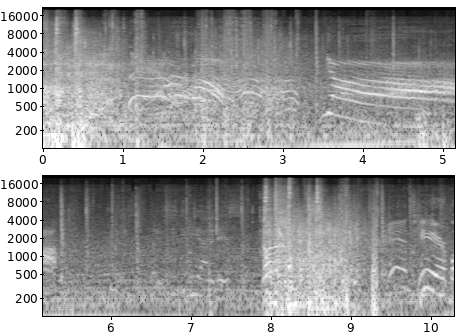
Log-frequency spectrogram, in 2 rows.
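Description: Gunshots ring out in a Mafia 3 firefight at a flooded amusement park, sharp cracks scattered across the scene with a burst near the end, mixed with game music and someone talking over the action.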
